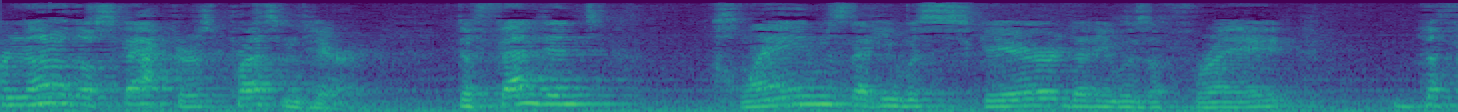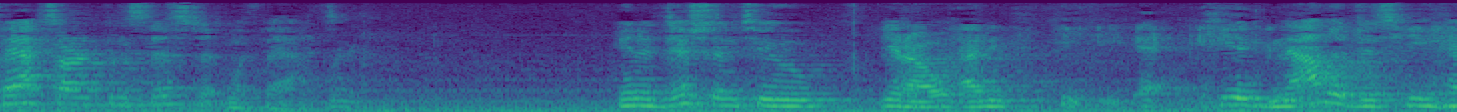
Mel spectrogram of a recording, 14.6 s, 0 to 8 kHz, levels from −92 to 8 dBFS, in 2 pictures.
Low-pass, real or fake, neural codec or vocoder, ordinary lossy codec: 7.2 kHz; real; none; AAC, 32 kbps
